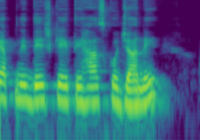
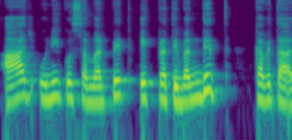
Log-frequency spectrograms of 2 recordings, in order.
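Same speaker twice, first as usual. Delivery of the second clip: usual speaking voice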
